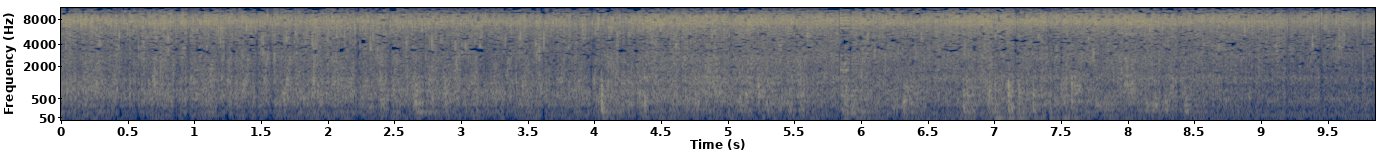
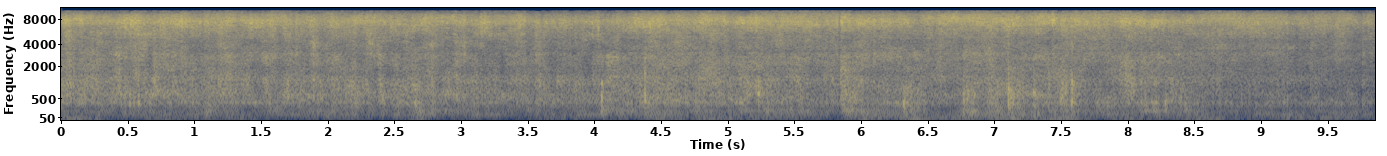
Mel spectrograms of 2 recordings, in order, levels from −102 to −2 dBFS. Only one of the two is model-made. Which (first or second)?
second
